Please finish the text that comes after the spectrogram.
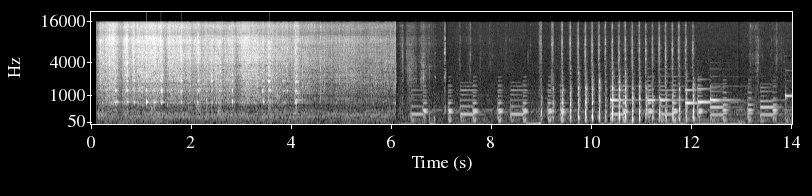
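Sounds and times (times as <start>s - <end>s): noodles sizzling in a pan: 0.1s - 6.2s
spatula scraping a pan: 0.2s - 4.4s.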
